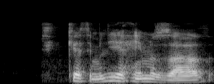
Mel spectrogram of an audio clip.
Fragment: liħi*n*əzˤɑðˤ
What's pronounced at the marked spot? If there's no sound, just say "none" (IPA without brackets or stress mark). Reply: m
